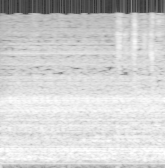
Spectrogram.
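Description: A steady machine-like background hum, with a few faint light clicks near the end.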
